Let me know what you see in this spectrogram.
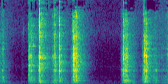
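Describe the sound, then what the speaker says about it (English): Metal parts of a meat grinder being fitted back together for homemade country sausage, producing close scraping and rubbing rasps in two short clusters separated by a brief pause, with no talking. "we're putting our grinder back together"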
